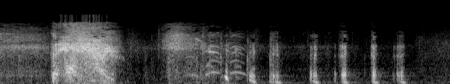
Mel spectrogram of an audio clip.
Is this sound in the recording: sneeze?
yes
